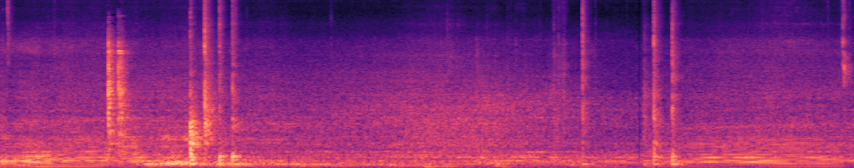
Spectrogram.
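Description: Four eggs tipped into a cake batter in a mixing bowl while making an opera cake, with scattered clinks and knocks of bowl and utensils over a low steady kitchen background.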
